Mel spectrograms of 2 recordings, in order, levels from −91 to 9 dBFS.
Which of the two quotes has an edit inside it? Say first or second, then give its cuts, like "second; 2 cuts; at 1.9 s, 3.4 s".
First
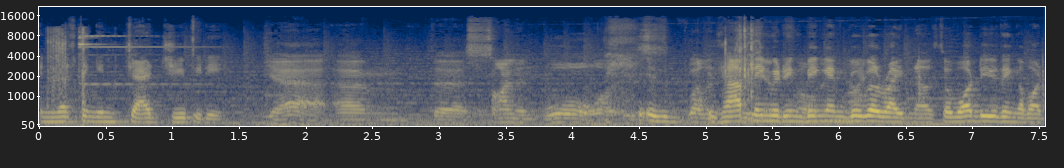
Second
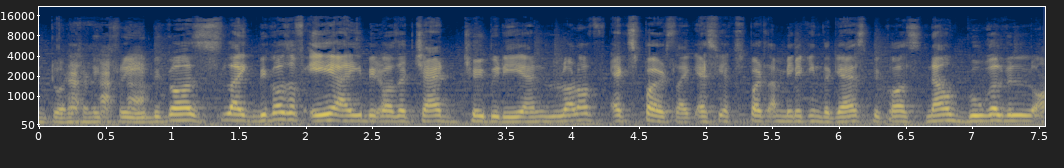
second; 3 cuts; at 4.3 s, 5.7 s, 6.6 s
